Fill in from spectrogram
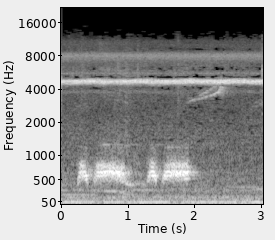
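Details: Spotted dove decoy bird from Ba Vì, Hanoi, Vietnam, in a thổ and còi exchange: two drawn-out, mellow coo phrases, each a short note followed by a longer one, against a constant thin whine.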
